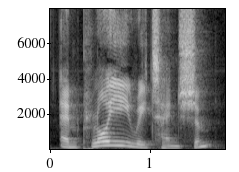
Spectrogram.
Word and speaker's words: employee retention: me employee retention good really listen to the stress that dum da da da da da dum employee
